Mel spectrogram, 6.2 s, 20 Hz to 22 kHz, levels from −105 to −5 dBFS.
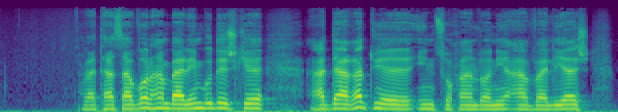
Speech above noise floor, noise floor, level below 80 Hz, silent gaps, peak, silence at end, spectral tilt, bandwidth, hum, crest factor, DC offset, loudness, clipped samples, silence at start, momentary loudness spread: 25 dB; -45 dBFS; -40 dBFS; none; -4 dBFS; 0.05 s; -6 dB/octave; 15.5 kHz; none; 16 dB; under 0.1%; -21 LUFS; under 0.1%; 0 s; 8 LU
